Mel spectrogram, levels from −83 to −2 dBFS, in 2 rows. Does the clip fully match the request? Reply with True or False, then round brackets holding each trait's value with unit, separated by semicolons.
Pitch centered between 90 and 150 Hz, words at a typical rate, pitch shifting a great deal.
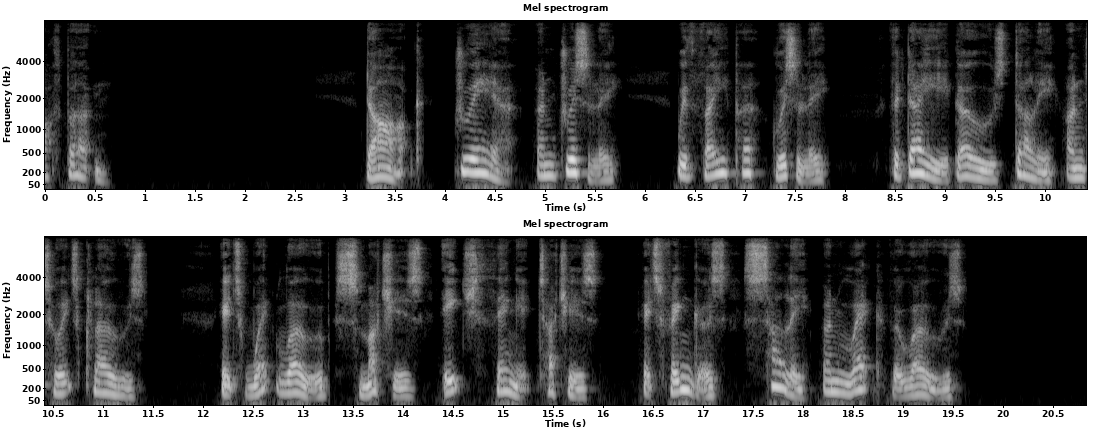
False (140 Hz; 90 wpm; 7.4 semitones)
